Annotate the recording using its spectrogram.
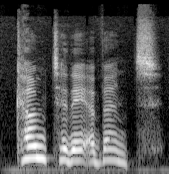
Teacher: it's not a to with a high or a raised sound it's a t it gives you a little bit of a flapping sound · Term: flapped sound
